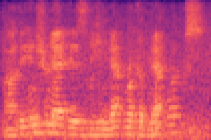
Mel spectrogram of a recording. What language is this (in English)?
English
